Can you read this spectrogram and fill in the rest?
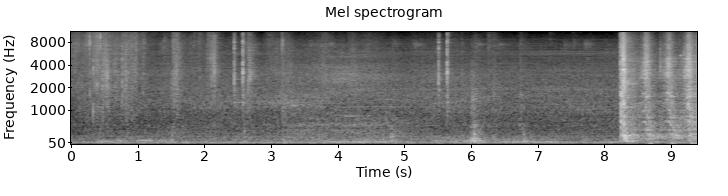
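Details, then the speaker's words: Almost 3-year-old NOCO GB40 jump starter on a carbureted VW bus that sat unused for about a month in cold weather: slow, labored, weak cranking for several seconds before the cold engine finally catches. "Fired it up. It was cranking a little weak. I'll admit that's not cranking over quite as strong as you'd want it to, but it got the job done."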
